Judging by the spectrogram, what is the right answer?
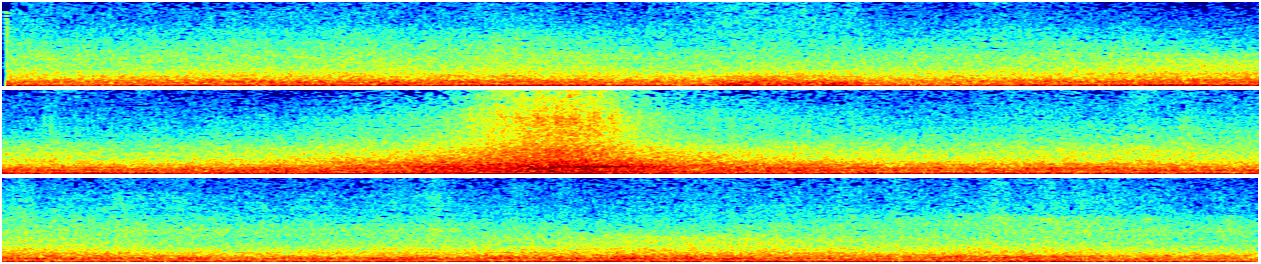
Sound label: Industrial Unknown Serge Unusual; Various industrial machines; Machinery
